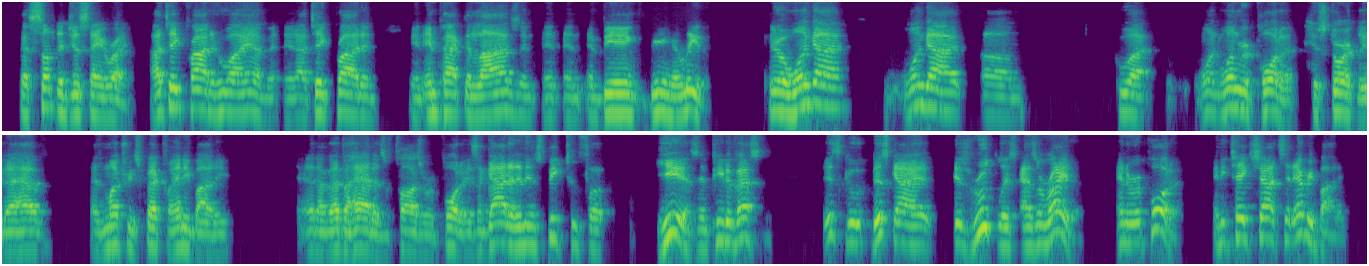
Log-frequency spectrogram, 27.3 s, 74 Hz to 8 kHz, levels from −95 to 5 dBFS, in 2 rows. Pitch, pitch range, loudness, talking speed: 145 Hz, 130-175 Hz, -17 LUFS, 200 wpm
